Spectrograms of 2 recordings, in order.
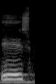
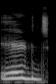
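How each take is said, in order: First: No d sound is heard before the end. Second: A d sound is heard before the end. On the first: The speaker calls it right. "इसमें जो डी होती है वो silent रहती है" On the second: The speaker calls it wrong. "इसको हम एड्ज नहीं पढ़ते"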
